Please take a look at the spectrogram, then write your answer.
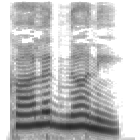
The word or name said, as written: ಕೀಲಜ್ಞಾನ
